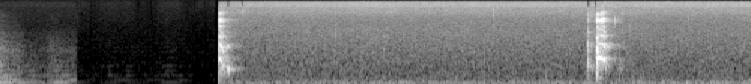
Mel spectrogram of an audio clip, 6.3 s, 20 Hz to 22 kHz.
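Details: Newborn baby only 8 hours old with hiccups: two sharp, brief hiccup sounds a few seconds apart in a quiet room.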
